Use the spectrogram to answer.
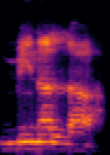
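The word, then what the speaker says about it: مِنَ اللَّهِ: For example, the word is udhkur, the word is min, but when we combine and read together, then min has a sukoon, but we change to fataha and pronounce minallah.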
